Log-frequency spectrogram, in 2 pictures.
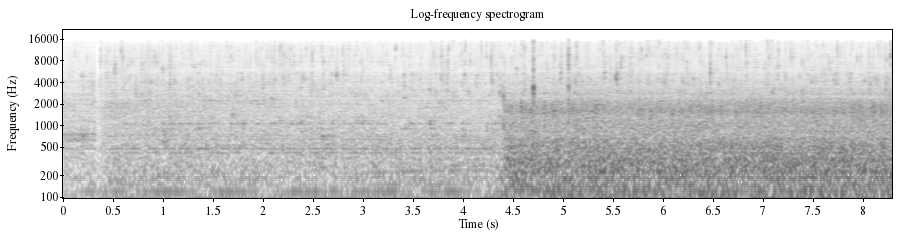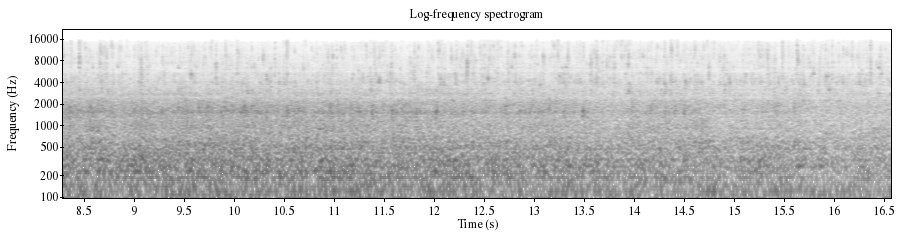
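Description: Steady trickling, running-water noise, stepping up in loudness about four seconds in and then holding steady.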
